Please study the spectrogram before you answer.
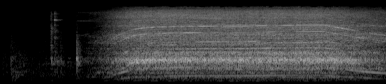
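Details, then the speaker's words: Dyson DC16 Animal handheld battery vacuum on a 3D-printed hoover extension pipe: steady high whoosh with thin motor whine but no brush roll drone; suction works but powered brush won't turn, no power reaches the head through the adapter. "now it does suck even without Bush Tennessee the Bush won't turn and I'll show you this"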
